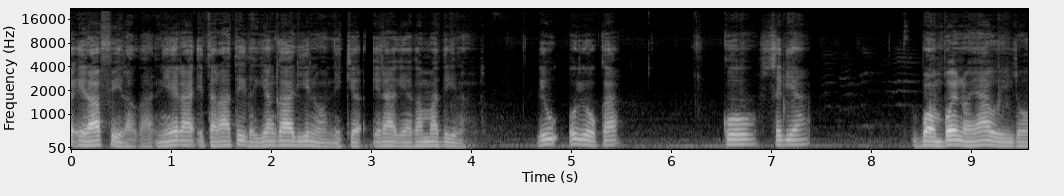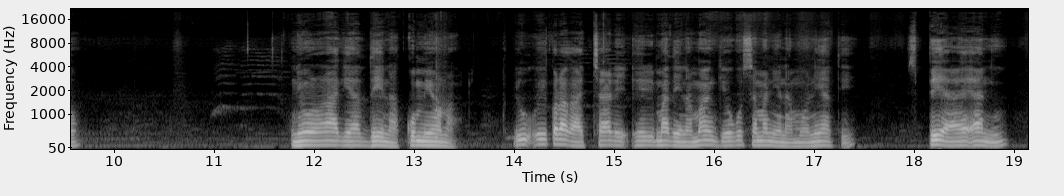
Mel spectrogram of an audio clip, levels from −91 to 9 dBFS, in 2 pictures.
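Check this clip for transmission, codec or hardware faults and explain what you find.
I found no faults in the clip.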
